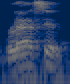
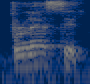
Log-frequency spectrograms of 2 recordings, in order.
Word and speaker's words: blessed: 복이 있나니, 축복을 받았나니, 은혜를 받았나니, 그게 blessed. 요게 bless라는 것이 요 ed가 과거 분사면은 발음이 blessed 이렇게 되는데 이게 형용사로 볼 때는 blessed 발음이 이래 blessed.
